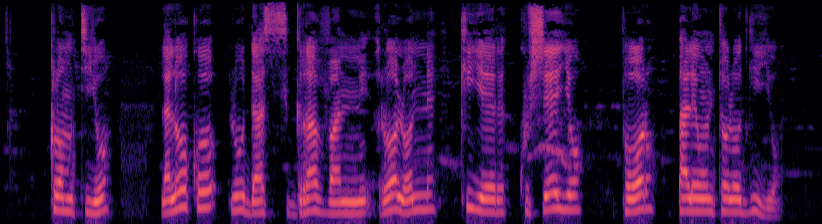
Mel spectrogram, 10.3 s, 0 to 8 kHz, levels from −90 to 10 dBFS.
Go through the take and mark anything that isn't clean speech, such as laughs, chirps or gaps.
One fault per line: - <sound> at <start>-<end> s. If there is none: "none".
none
